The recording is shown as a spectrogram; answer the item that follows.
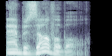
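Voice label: "absolvable", British English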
